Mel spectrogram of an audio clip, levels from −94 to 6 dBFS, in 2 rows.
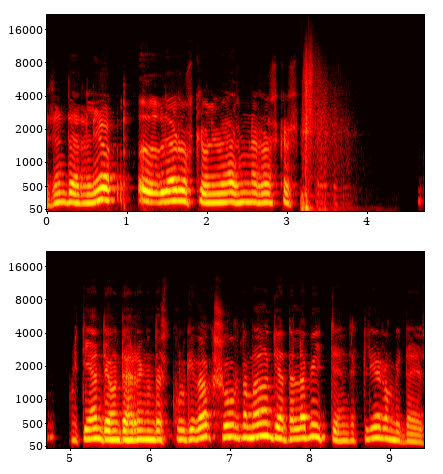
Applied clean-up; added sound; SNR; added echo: neural mask model RNNoise.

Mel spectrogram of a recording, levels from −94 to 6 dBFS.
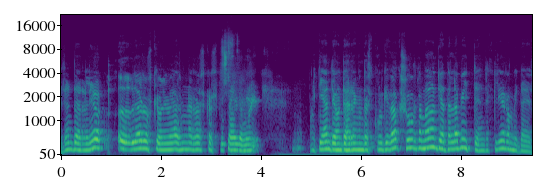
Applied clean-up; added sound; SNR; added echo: neural mask model Resemble Enhance denoiser.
